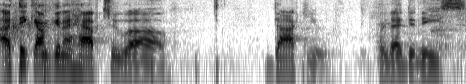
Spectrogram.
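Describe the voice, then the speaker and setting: The speech moves at a fairly slow pace with lively intonation. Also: man, medium pitch for a man. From US South. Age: 40s. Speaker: community organizer. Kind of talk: event speech. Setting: stage with audience. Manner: halting.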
